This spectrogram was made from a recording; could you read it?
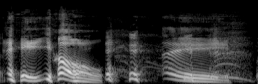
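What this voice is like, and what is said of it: Put-on New York accent. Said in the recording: “This is a great New York accent.”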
